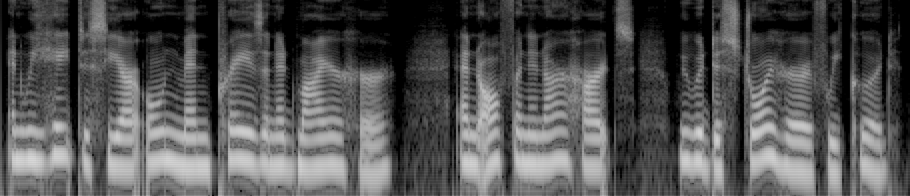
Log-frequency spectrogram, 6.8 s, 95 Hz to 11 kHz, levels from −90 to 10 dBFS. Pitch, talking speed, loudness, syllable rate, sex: 200 Hz, 210 wpm, -17 LUFS, 5.0 syllables/s, female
